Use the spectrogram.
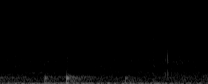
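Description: Chalk or marker writing on a classroom board during an abstract algebra lecture, a quiet run of scratchy strokes and taps at close range with no talk over it.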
